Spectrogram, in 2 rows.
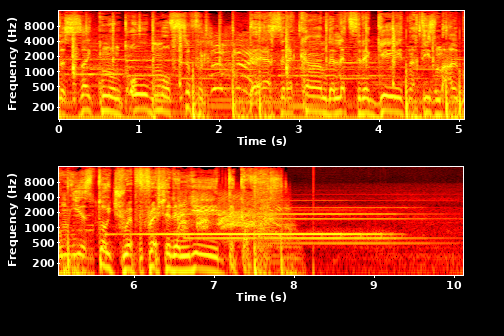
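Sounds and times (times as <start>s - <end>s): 
speech: 0.0s - 8.0s
doorbell ringing: 5.6s - 10.1s.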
